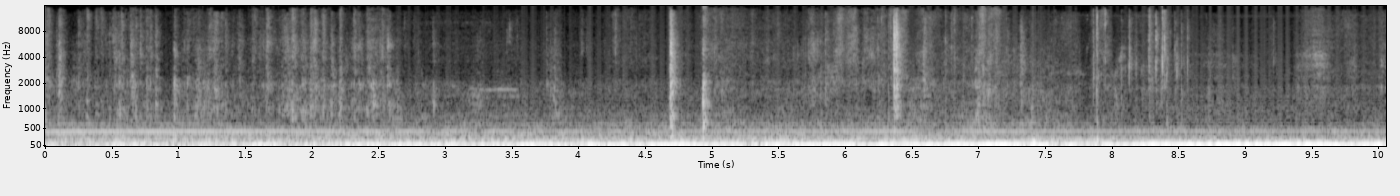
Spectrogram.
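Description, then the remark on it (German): Steady rustling, like a bag or wrapper being handled by a boy, goes on for the whole stretch with a few sharper crinkles, over a constant low engine rumble as if inside a moving vehicle. “Erst das Rascheln und dann ganz kurz, wie ich auf diesen Jungen reagiere.”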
